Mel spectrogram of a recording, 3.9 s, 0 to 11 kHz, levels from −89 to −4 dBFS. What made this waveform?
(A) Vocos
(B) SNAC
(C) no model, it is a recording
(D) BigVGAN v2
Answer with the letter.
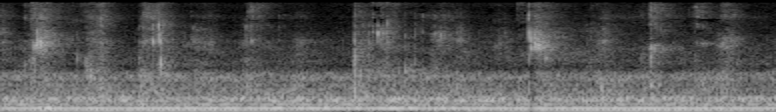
C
